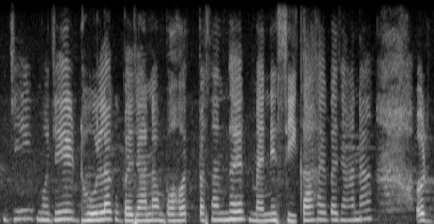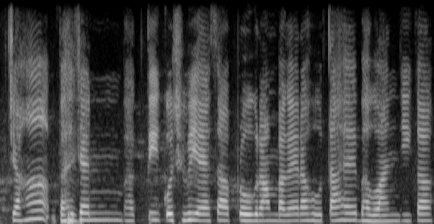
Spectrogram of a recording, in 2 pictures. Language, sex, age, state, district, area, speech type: Hindi, female, 18-30, Madhya Pradesh, Narsinghpur, urban, spontaneous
